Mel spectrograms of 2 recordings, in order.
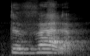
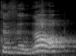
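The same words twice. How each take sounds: First: The O in the last syllable is reduced. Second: The O in the last syllable is fully pronounced. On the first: The speaker calls it right. "So stress is on the V" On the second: The speaker calls it wrong. "Don't pronounce the O sound in this word"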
